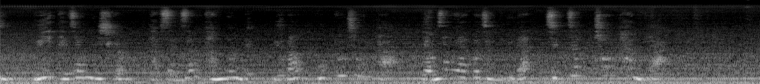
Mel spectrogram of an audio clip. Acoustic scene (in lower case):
bus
